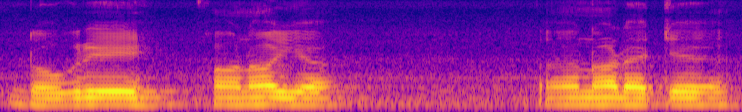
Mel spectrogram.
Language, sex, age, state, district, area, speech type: Dogri, male, 30-45, Jammu and Kashmir, Reasi, urban, spontaneous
